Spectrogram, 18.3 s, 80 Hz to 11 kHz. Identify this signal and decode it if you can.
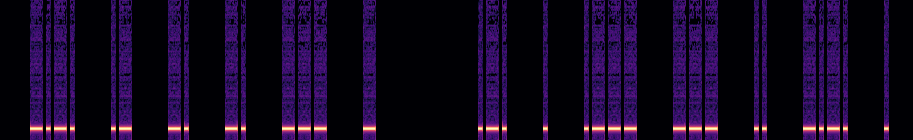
Morse code, heard as a keyed tone, about 15 wpm, spaced as for 8 wpm, 1000 Hz. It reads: CANNOT REJOICE
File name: 8wpm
